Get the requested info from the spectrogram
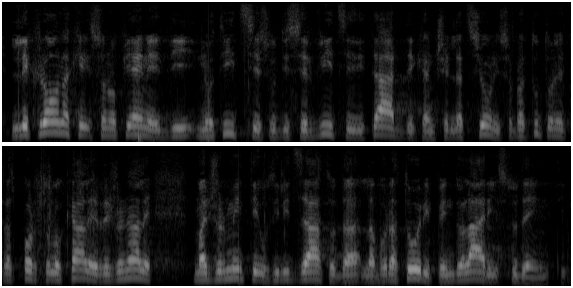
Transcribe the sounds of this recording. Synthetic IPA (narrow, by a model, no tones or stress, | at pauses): lekɾɔːnak̟esɔːnopjɛːned̪inot̪it̪sːjesud̪ːiservit̪sjiɾit̪ard̪ikant͡ʃelːat̪sːjoːnisopɾat̪ːut̪ːonelt̪ɾaspɔrt̪olokaːleːrːed͡ʒonaːlemad͡ʒːorment̪eut̪ilid̪zːaːt̪od̪alavoɾat̪oːɾipend̪olaːɾist̪ud̪ɛnt̪i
